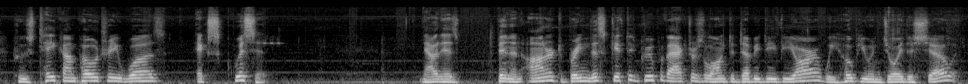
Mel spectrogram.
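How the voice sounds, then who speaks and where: Theatrical male announcer, medium pitch. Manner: theatrical, formal. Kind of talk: scripted announcement.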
